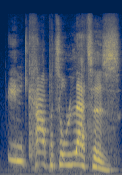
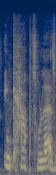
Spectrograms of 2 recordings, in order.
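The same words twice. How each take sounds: First: High, slow announcement; mock capitals emphasis. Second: Quick drop to a soft voice; quiet aside. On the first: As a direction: stretch it out in a high voice. Announces the shouty capitals, then repeats quietly. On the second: Real, not acted. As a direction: toss it off softly. Same words repeated as quiet aside.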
